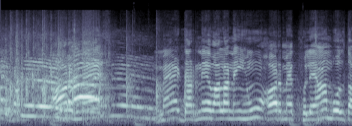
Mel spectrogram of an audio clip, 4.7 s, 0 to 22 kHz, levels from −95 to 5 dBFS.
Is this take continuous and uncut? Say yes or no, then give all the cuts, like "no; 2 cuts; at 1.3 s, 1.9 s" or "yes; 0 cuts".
yes; 0 cuts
